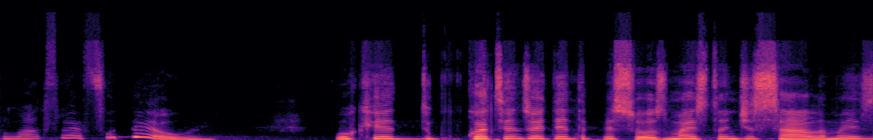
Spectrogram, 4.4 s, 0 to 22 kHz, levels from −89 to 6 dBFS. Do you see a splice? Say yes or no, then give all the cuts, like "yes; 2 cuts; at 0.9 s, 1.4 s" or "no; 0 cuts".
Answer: no; 0 cuts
